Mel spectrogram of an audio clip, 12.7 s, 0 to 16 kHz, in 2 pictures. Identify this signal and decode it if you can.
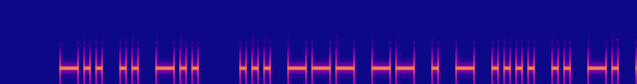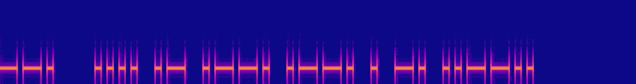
Morse code, heard as a keyed tone, about 20 wpm, 700 Hz. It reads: DID SOMETHING HAPPEN?
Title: Sentences from Top 600 Words 20wpm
